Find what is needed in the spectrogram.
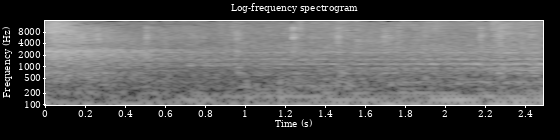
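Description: A low, steady rumbling drone from a suspense trailer soundtrack.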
